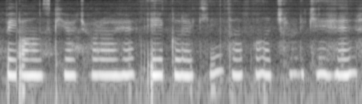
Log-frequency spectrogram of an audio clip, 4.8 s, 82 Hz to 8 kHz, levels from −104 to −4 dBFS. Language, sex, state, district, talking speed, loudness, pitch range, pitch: Hindi, female, Bihar, Begusarai, 135 wpm, -17 LUFS, 290-305 Hz, 295 Hz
